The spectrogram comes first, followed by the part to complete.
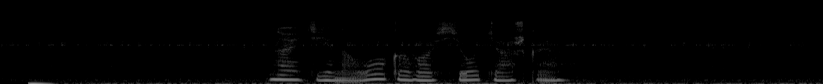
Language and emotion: Russian, sad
